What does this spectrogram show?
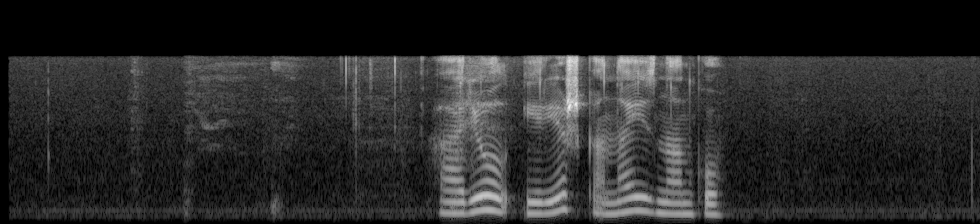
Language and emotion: Russian, neutral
